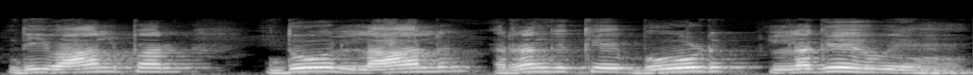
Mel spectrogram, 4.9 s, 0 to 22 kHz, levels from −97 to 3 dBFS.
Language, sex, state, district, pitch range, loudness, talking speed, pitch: Hindi, male, Uttar Pradesh, Lalitpur, 165-215 Hz, -14 LUFS, 125 wpm, 200 Hz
